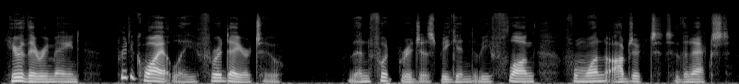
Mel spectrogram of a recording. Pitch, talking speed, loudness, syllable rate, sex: 135 Hz, 185 wpm, -20 LUFS, 5.2 syllables/s, male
